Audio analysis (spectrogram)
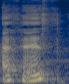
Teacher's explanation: you press your tongue out of your mouth while you pronounce the second letter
